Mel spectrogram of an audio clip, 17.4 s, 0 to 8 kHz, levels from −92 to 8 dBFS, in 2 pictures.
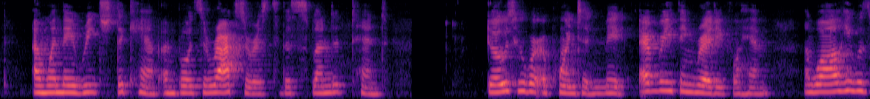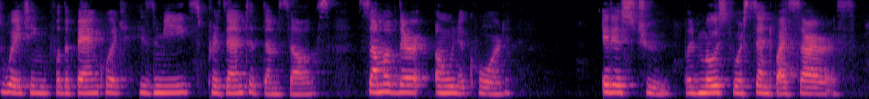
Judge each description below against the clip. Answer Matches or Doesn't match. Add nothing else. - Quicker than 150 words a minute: Matches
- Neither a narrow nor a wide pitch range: Doesn't match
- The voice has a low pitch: Doesn't match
